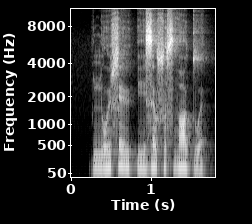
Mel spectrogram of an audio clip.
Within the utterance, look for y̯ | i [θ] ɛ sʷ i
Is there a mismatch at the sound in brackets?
yes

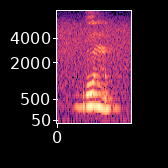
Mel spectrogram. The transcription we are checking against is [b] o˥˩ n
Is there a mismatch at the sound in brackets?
no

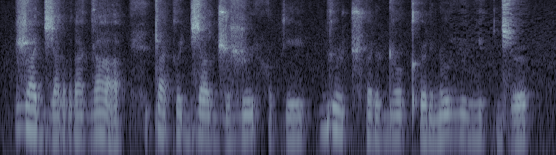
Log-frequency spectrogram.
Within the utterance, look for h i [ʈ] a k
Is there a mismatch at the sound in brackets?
no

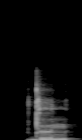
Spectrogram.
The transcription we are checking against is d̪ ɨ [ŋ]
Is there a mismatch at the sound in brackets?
yes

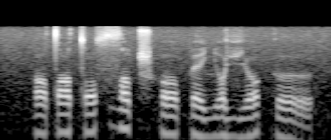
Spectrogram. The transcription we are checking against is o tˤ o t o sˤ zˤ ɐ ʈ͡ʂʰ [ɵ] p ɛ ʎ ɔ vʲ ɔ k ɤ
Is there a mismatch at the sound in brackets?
yes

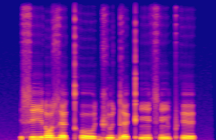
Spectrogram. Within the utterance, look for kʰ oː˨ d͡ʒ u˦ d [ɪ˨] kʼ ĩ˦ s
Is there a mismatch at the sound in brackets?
yes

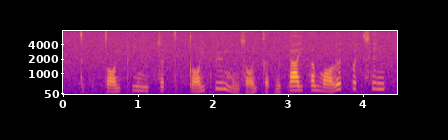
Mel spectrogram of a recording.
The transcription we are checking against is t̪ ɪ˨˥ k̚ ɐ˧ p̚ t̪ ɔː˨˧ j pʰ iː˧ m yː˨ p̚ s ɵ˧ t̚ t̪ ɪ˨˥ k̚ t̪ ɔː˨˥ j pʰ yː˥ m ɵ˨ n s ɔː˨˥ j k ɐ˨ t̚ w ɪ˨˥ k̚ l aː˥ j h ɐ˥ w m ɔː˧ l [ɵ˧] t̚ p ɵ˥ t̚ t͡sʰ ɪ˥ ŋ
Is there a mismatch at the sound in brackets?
yes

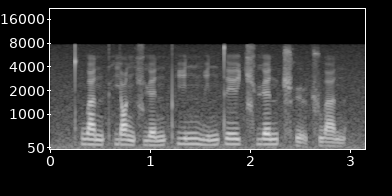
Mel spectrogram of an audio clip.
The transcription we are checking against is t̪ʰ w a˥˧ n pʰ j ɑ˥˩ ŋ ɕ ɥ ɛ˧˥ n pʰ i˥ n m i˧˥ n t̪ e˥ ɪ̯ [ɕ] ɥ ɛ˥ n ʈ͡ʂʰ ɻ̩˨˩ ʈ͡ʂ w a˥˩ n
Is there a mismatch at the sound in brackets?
yes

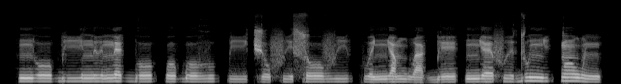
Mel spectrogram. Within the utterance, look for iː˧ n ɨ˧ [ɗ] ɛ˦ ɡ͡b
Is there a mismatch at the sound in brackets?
yes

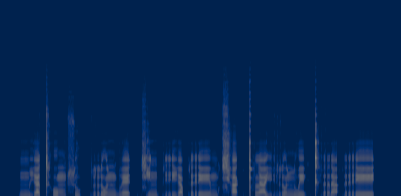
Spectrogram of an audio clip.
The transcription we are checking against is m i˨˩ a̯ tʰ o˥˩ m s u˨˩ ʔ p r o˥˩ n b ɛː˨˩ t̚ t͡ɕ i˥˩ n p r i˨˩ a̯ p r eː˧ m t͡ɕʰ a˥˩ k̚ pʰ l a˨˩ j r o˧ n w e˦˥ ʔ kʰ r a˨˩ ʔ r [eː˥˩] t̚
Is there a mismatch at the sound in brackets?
no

